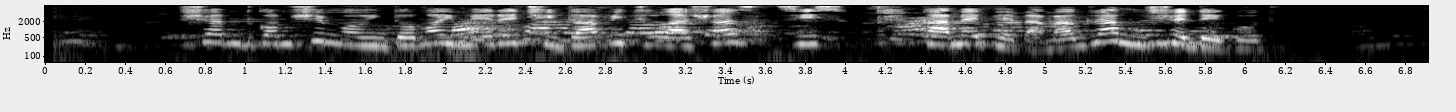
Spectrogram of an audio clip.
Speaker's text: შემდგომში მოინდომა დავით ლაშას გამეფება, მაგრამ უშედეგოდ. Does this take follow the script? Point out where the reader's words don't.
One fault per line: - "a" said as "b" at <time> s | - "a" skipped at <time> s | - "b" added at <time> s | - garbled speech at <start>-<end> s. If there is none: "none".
- "იმერეთში" added at 2.0 s
- "ძის" added at 3.7 s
